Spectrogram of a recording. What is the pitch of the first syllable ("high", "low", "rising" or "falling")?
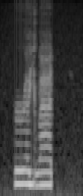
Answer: low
